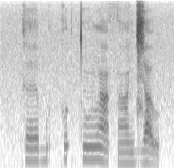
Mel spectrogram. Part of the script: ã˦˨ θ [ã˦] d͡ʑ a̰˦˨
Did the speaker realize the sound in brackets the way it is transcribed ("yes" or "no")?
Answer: yes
